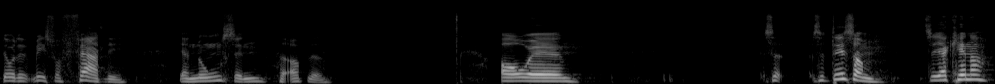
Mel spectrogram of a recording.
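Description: This middle-aged man from Denmark has a darkish voice on the high side. He reflects on a personal story for an audience, mocking himself and using plenty of filler sounds, while the hall adds long reverb.

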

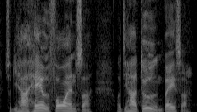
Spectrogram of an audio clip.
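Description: A man's voice: a little high, expressive, a little mellow, dry recording, studio quality. A man from northern Denmark preaching a sermon in a conversational way, often restarting and adding questions to the congregation. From Vendsyssel, Denmark. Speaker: pastor.

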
